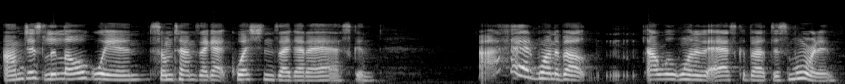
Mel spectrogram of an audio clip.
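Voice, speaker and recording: Gravelly bright-voiced woman vlogger. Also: fairly high pitch, normal speed. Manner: animated, folksy storytelling with Southern-leaning speech. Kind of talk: casual storytelling vlog. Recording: dull lo-fi home video.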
